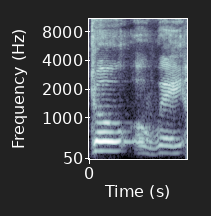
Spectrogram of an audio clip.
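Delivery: sharp, loud brush-off; telling off. Real, not acted. Streamer to an annoying chatter, a loud real brush-off. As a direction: shove the chatter away with your voice. Shooing a troll from chat.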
